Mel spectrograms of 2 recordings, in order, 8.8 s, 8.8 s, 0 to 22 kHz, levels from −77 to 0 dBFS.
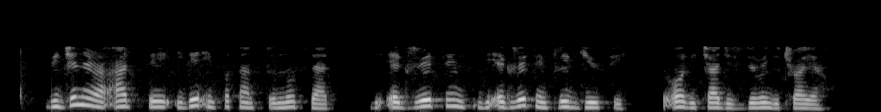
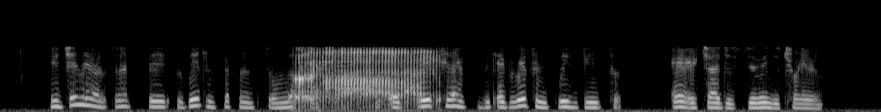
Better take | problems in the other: first | noise reduction (neural diffusion model UNIVERSE++)

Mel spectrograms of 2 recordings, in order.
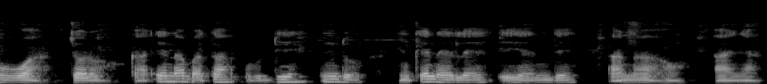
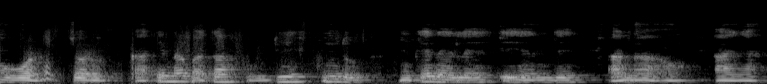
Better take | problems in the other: first | noise reduction (neural separator model SepFormer DNS4)

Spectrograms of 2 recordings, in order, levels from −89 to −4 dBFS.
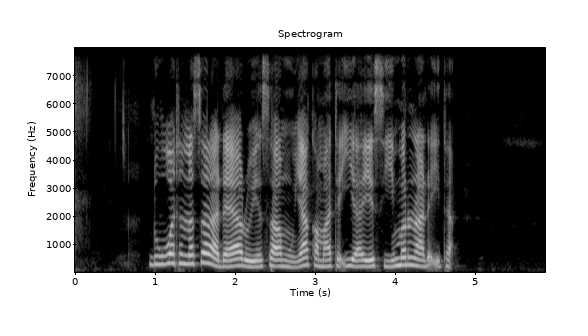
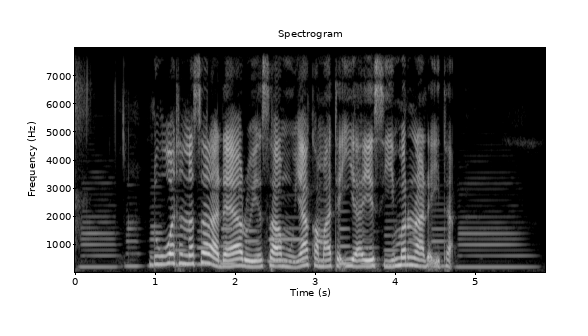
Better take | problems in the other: first | background sound (Wind instrument, woodwind instrument); 16 dB below the speech

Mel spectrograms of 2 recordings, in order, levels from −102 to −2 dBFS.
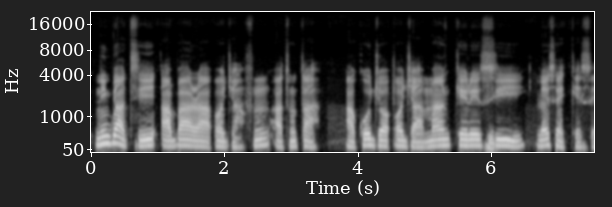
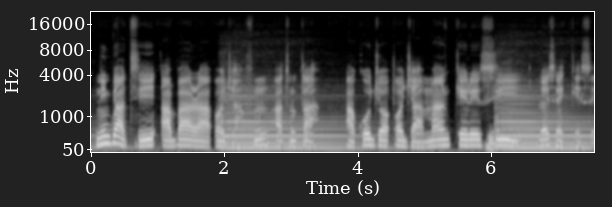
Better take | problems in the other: first | background sound (Bowed string instrument); 9 dB below the speech

